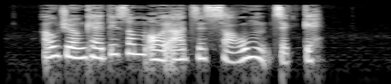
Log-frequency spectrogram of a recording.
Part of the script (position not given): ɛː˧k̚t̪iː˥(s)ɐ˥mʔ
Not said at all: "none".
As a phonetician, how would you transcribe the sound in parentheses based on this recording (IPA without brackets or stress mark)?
s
